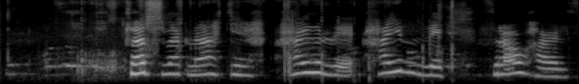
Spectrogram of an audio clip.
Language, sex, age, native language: Icelandic, female, 9, Icelandic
